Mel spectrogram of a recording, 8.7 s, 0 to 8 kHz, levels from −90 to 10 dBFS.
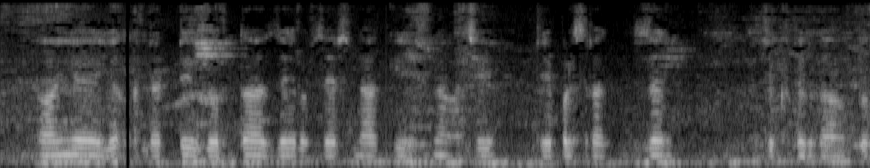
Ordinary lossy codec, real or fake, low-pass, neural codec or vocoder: MP3, 32 kbps; real; 7.2 kHz; none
